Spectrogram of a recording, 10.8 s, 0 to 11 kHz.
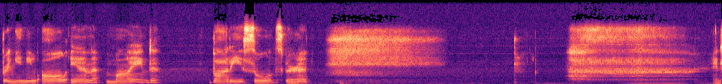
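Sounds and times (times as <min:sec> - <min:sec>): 
speech: 0:00.0 - 0:02.5, 0:03.1 - 0:05.6
deep breath drawn in through the nose: 0:04.9 - 0:06.7, 0:08.5 - 0:10.6.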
